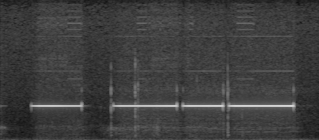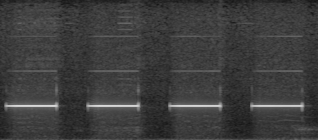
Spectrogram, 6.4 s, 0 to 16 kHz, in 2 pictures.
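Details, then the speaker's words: Eachine 3D X4 quadcopter after pressing left then right button for inverted flight: shrill high beeps about every 0.8 seconds, eight in a row over faint motor hiss, signalling inverted flight mode before the flip. "to flip it upside down you press the left button first and then the right button then you'll hear a beeping"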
